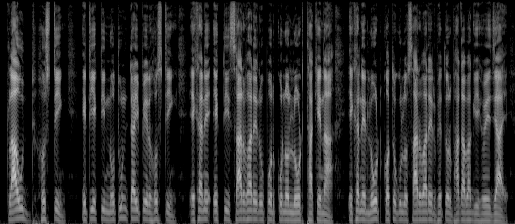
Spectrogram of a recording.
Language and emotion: Bengali, neutral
